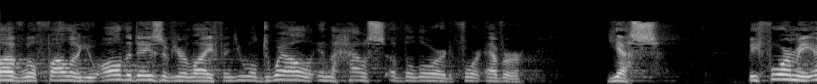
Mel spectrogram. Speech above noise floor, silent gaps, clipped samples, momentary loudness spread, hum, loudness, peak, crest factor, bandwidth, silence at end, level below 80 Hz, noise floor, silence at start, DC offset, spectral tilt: 51 dB; none; under 0.1%; 11 LU; none; -20 LUFS; -2 dBFS; 18 dB; 8 kHz; 0 s; -64 dBFS; -71 dBFS; 0 s; under 0.1%; -3.5 dB/octave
